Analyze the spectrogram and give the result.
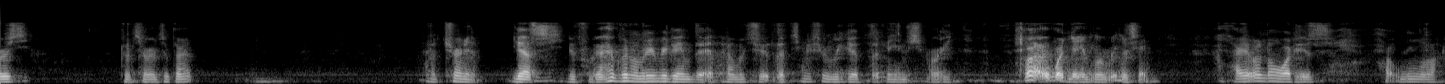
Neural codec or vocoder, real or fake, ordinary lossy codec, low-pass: autoencoder, 22.05 kHz, a latent of 192 numbers a frame, VITS, trained on one speaker; fake; AAC, 32 kbps; 7.2 kHz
